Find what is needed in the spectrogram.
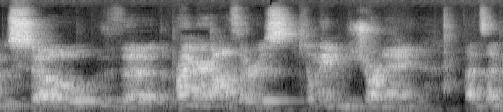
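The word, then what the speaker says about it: Kilian Jornet: So the primary author is Killian Jornet. That's, I pronounced it right, right?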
